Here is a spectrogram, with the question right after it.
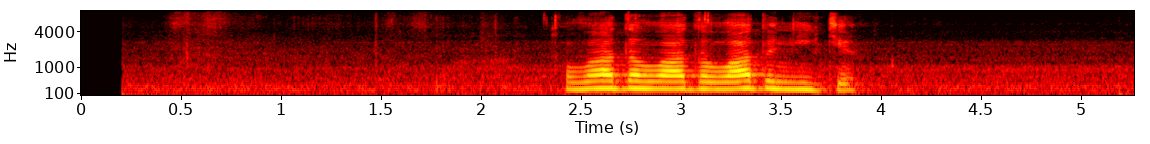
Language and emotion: Russian, neutral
